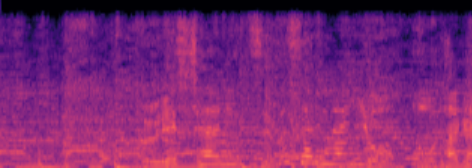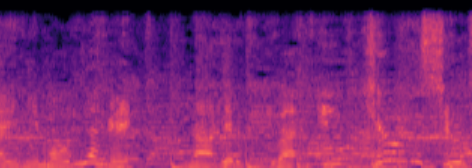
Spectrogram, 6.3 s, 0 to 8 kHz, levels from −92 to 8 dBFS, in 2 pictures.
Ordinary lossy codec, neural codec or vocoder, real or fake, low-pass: none; vocoder, 44.1 kHz, 80 mel bands, Vocos; fake; 7.2 kHz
